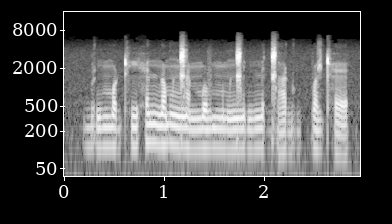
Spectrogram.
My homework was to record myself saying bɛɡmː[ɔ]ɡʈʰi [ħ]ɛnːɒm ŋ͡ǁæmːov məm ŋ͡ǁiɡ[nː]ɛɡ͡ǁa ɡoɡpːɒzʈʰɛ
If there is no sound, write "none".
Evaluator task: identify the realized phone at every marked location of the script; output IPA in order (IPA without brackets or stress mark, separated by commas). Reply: ɔ, h, nː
